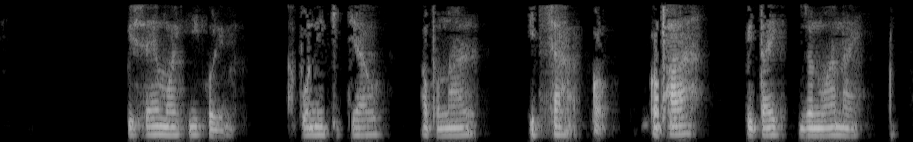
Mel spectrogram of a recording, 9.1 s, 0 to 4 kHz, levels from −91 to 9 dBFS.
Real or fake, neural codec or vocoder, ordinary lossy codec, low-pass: real; none; AAC, 16 kbps; 3.6 kHz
